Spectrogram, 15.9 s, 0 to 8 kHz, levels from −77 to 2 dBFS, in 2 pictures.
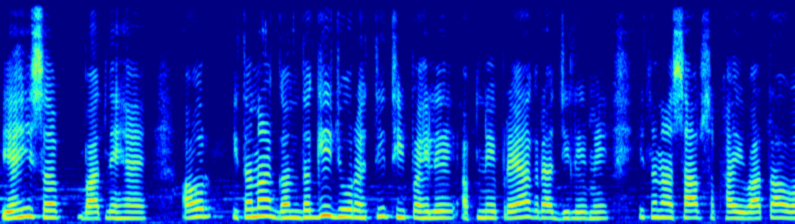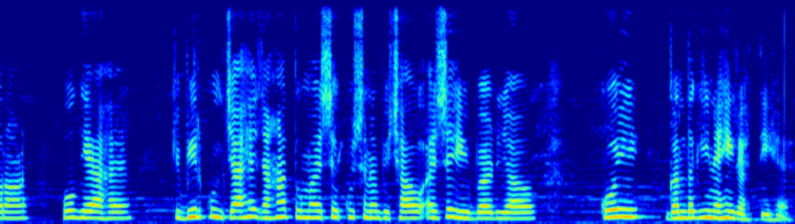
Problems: none marked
